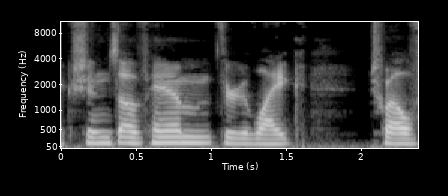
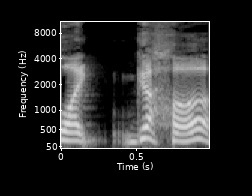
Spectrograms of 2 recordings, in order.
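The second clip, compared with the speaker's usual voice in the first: put-on Valley Girl accent, higher; 7 semitones higher, 3 dB louder than usual. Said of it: "she just did a Valley Girl voice".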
